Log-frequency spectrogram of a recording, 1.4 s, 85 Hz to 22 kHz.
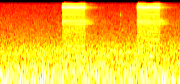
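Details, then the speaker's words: Align T-Rex 500 BEC speed controller readback after re-plugging the battery: two short, high-pitched beeps about half a second apart, confirming medium-speed throttle response. "for medium speed throttle response and that's it pretty simple when you follow the right steps"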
